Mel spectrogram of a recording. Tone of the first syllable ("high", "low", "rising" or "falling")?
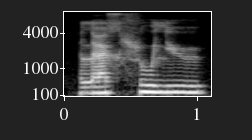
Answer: low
